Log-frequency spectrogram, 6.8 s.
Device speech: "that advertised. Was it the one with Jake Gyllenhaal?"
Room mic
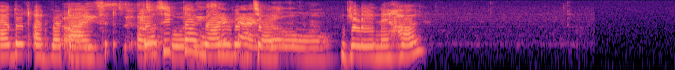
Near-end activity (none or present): present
